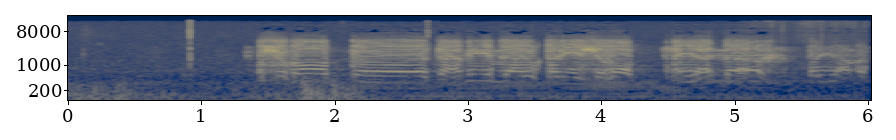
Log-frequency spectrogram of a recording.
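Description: A person's voice talking loudly from about a second and a half in, the words not made out, after a single sharp click.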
